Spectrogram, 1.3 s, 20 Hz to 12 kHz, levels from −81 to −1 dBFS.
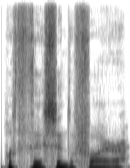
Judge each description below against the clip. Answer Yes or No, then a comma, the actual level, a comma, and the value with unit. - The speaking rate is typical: No, fast, 230 wpm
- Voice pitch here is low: Yes, low, 105 Hz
